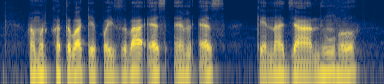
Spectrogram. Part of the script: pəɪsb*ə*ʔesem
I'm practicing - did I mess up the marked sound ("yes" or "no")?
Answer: yes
